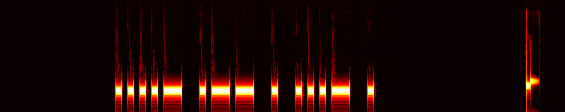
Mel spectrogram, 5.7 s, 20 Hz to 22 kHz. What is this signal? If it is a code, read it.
Morse code, heard as a keyed tone, about 20 wpm, 700 Hz. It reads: 4WEVE
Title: Five Challenging Letter-Number Combinations 20wpm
